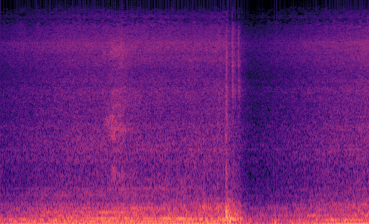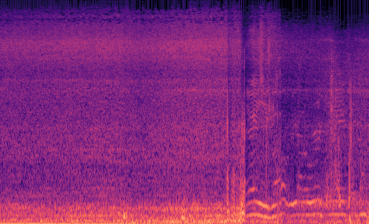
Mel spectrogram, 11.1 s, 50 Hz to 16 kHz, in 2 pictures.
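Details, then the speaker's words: Honda Ridgeline V6 (2005/2006) after AC compressor replacement, engine idling: steady low idle, then a click/clunk as the compressor clutch engages when AC is switched on, idle settles evenly; compressor working, line ice cold. "AC off AC on I can hear it click"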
